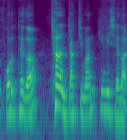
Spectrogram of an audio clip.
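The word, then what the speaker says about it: forte: 부르느냐 세 개 포르테 포르 포 포 포르테 발음이 포르테 예전에 우리 왜 포르테 이러면은 기아 자동차에서 나왔던 그 좀 작은 1500cc 정도짜리의 성용차 이름이 아마 포르테였던 거 같아요.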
